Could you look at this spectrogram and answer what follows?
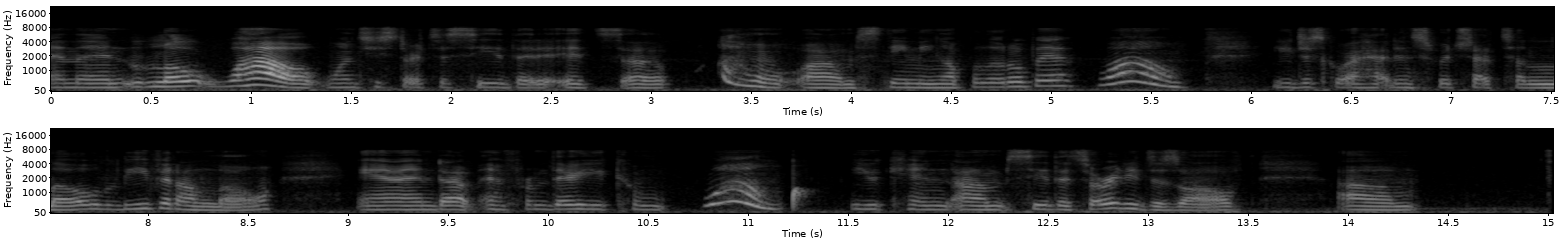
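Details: Adult woman with Tourette syndrome; vocal tics ('wow', 'whoa') and repeated words interrupt her speech, with tics very active since a medication change and also triggered by light. Finding: vocal tics (Tourette syndrome).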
